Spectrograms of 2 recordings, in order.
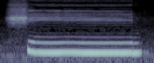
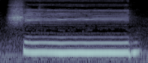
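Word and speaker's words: شين: এর পরবর্তী হরফ হচ্ছে, প্রথমে নাম জানব শিন, ইংলিশ লেটার এস এইচ শিন।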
